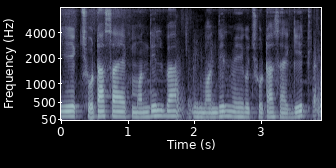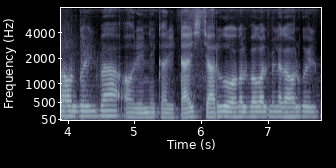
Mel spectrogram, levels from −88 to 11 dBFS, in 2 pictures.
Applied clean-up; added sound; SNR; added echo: neural separator model SepFormer DNS4.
